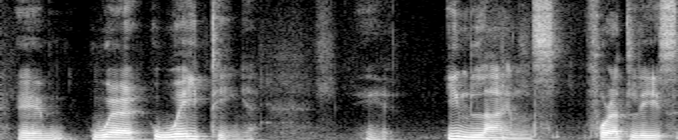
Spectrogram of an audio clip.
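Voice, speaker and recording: With a Spanish accent, a man speaks at a very slow pace. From southern Spain. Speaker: toy artist. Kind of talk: livestream chat. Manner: halting, many fillers.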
